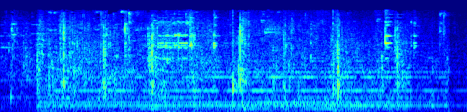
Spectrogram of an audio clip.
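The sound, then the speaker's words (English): A horse arrives with hooves clip-clopping in a steady stream of many quick, crisp beats at even loudness throughout. “Robin notices Marion arriving on her horse.”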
